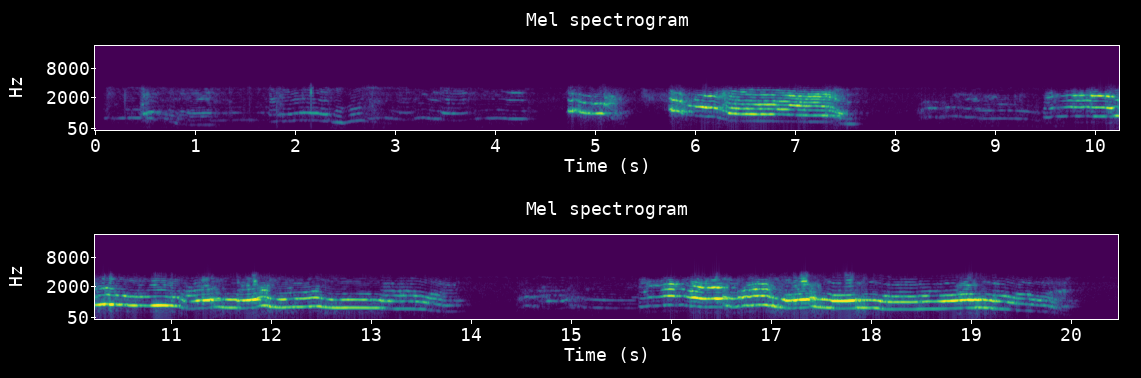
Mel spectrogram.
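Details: A dog described as a Husky/Alaskan Malamute howls in long, wavering, sliding tones broken by short yips and whines.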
